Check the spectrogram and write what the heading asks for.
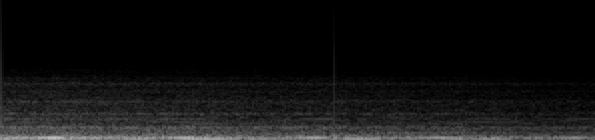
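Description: Low rumbling drone of a news-programme intro sting, slowly fading out.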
